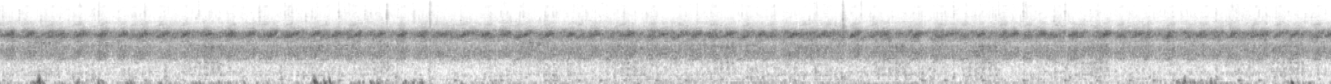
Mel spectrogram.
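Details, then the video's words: Frogs calling through a drizzly rural night: a dense, unbroken chorus of overlapping high croaks forming a steady buzzing wall of sound, with faint rain hiss and occasional soft ticks underneath. "개구리 소리"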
